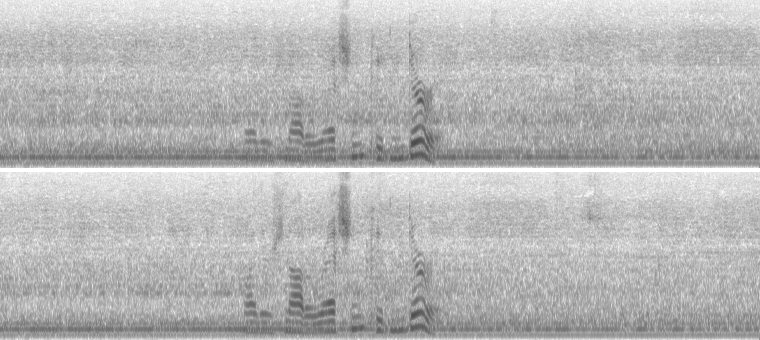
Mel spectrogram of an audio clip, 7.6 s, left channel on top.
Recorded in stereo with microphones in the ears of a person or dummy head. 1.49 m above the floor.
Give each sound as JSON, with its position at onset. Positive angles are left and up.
{"t": 2.4, "sound": "a man speaking", "side_deg": -50}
